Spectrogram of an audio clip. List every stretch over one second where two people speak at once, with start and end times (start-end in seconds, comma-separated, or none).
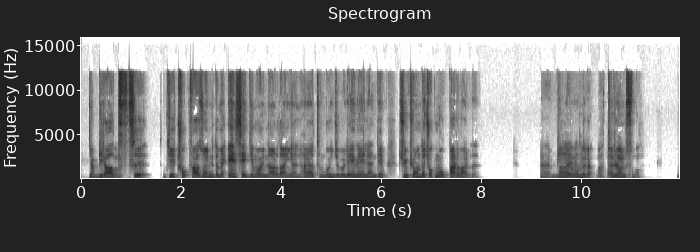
9.5-11.2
